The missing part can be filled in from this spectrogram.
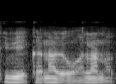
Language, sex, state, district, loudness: Chakma, male, Tripura, Dhalai, -17 LUFS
